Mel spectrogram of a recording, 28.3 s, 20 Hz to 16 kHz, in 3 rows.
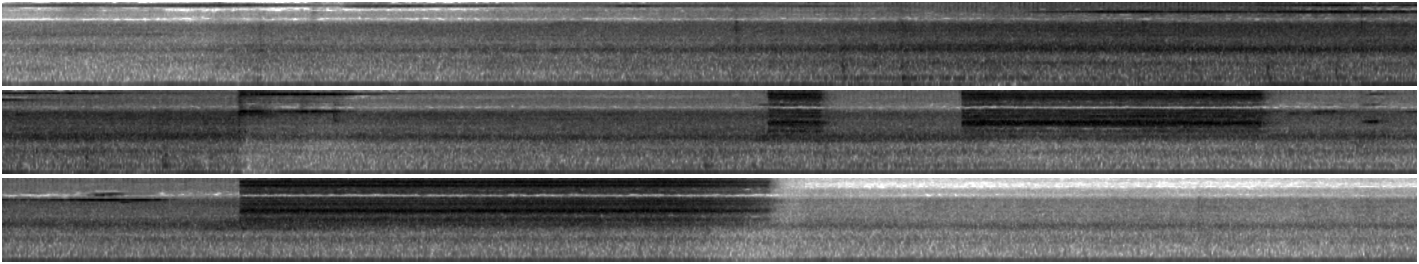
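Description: A train running past at a station, swelling over the first few seconds and staying loud, with a high hiss or squeal in the second half. The loud sound drops off abruptly about 24 seconds in, leaving a quieter steady rumble.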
